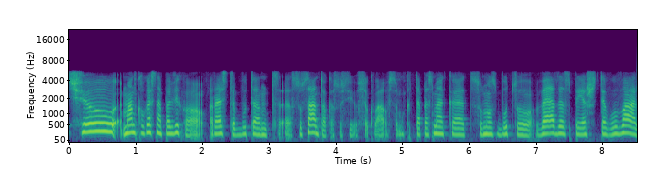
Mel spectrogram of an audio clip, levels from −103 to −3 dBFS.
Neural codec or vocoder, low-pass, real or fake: none; 5.4 kHz; real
